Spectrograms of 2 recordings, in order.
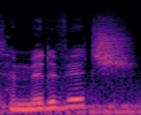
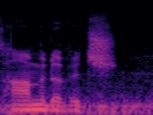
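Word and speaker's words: Hamidović: the west do it's hamidovic but if you want to pronounce it correctly like we do in the balkans it's hamid of which doesn't really matter just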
